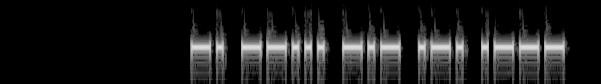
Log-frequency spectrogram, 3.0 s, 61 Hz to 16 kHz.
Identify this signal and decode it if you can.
Morse code, heard as a keyed tone, about 38 wpm, 700 Hz. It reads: N7KRJ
